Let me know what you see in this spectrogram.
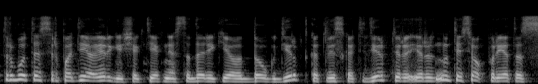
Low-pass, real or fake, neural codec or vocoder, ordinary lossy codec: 9.9 kHz; real; none; MP3, 64 kbps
